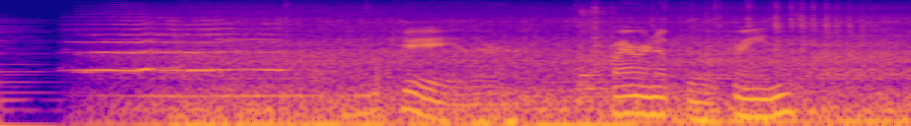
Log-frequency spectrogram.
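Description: Music fades out in the first half-second, then a crawler crane's diesel engine runs with a steady low hum as it holds a bridge beam aloft. A few short voices call out over it.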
